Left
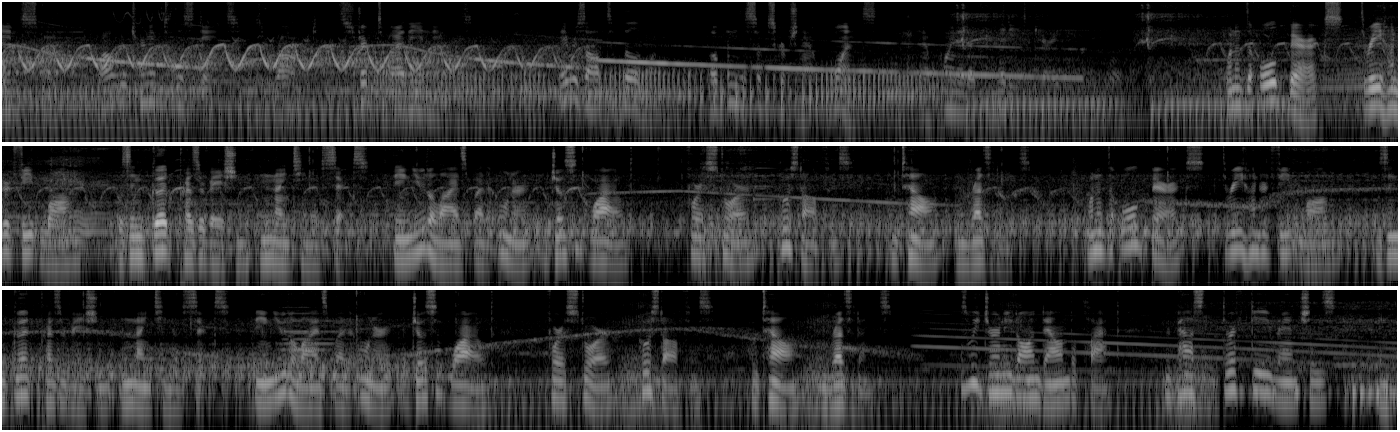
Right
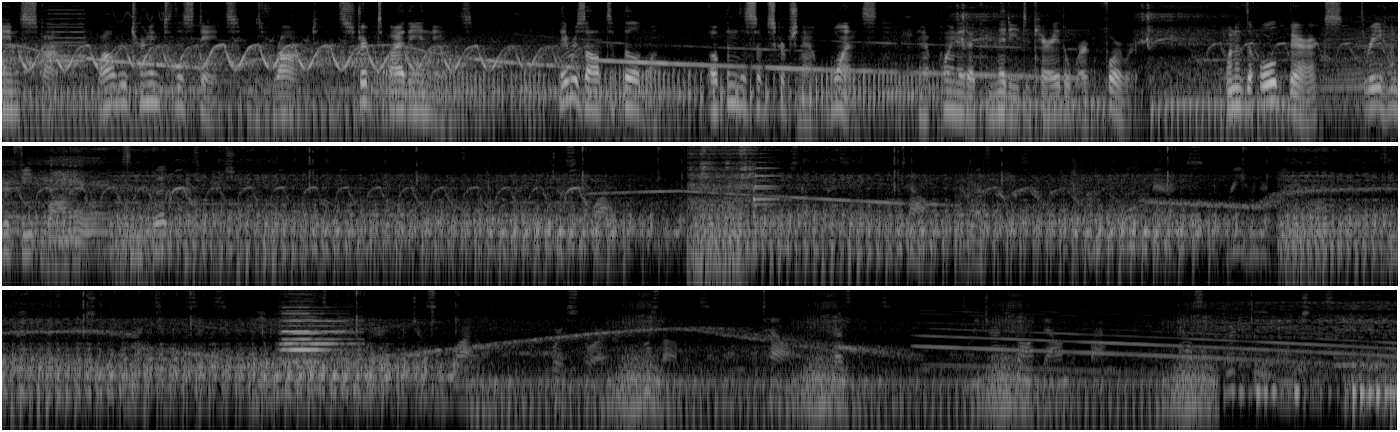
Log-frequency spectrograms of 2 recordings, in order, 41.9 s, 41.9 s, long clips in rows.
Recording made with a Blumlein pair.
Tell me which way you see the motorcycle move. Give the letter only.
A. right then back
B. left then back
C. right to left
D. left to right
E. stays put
E.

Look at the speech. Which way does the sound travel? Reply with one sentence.
In this clip you hear the speech go from the right side to the left.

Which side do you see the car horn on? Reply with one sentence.
You can hear the car horn on the right.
